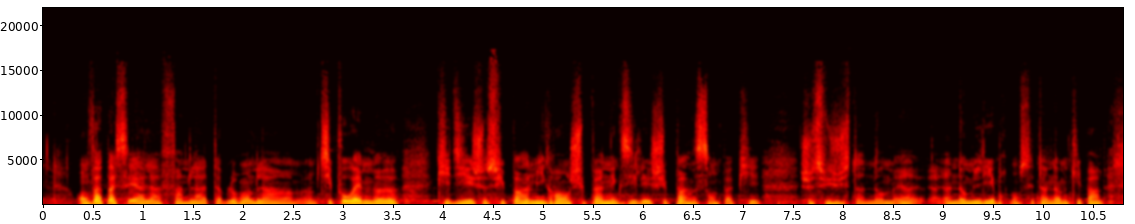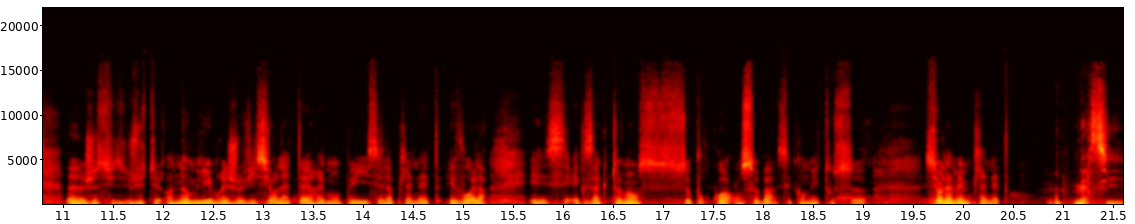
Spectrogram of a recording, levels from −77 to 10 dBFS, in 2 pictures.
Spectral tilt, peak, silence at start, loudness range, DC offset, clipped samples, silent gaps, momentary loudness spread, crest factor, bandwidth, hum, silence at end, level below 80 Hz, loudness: -5 dB/octave; -4 dBFS; 0.05 s; 4 LU; under 0.1%; under 0.1%; none; 12 LU; 20 dB; 16 kHz; none; 0 s; -60 dBFS; -24 LUFS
